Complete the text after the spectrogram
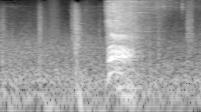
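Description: An axe whooshes through the air and thuds into wood.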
